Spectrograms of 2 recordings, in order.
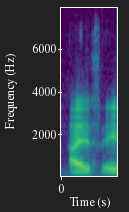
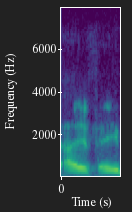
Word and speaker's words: IFA: I'm running the IFA in Berlin, or IFA as you say. It's a German pronunciation.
